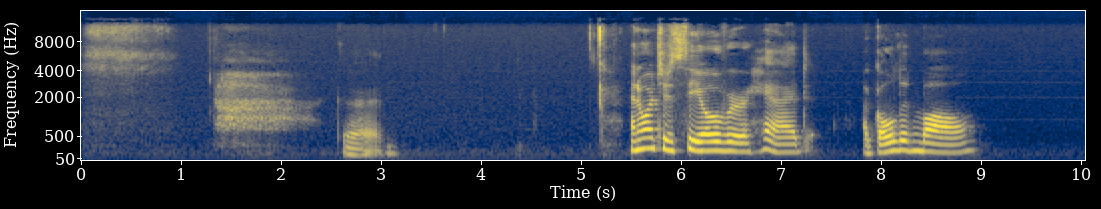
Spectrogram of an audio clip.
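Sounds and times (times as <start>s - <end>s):
deep breathing during a guided relaxation exercise: 0.0s - 2.4s
speech: 2.6s - 3.2s, 5.5s - 9.0s.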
